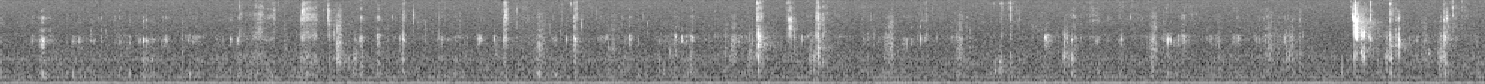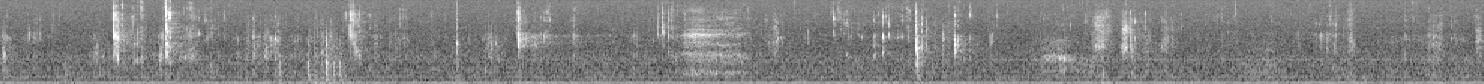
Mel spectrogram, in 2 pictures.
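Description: Close-miked chewing and biting of soft street tacos, wet mouth sounds with scattered sharp crunches and clicks. The loudest come in the middle stretch.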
